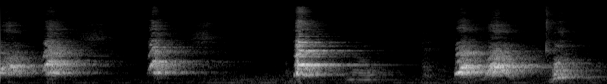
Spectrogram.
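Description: Belgian Malinois dogs barking in an excited frenzy at the front door, the alarm barking that the doorbell sets off. About seven loud, sharp barks come in quick pairs and singles with short gaps between.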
